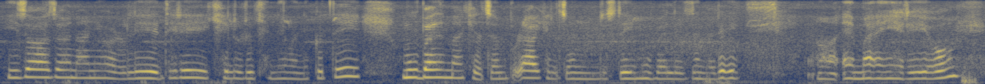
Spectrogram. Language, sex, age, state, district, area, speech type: Nepali, female, 18-30, West Bengal, Kalimpong, rural, spontaneous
